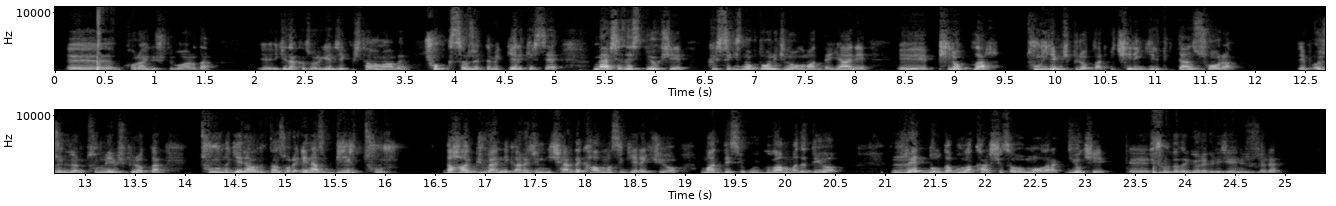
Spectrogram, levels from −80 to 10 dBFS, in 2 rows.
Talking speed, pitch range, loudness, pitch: 160 wpm, 115-165 Hz, -24 LUFS, 135 Hz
